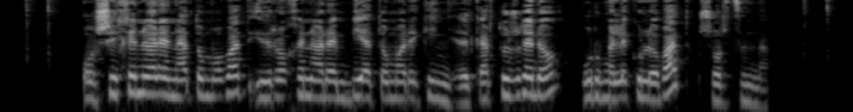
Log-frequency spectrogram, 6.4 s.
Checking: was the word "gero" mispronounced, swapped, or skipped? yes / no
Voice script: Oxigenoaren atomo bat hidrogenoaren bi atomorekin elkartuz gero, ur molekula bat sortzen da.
no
